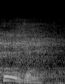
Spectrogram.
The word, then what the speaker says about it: Cajun: In English, you pronounce that Cajun.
